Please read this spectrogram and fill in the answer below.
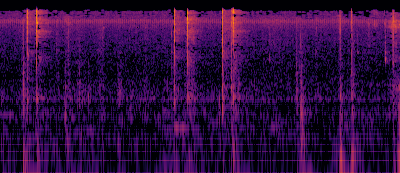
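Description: Faint computer mouse and keyboard clicks: a scattered series of single sharp clicks, with command keys typed near the end.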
